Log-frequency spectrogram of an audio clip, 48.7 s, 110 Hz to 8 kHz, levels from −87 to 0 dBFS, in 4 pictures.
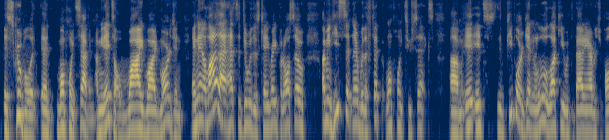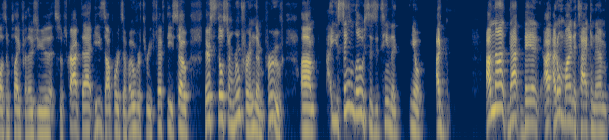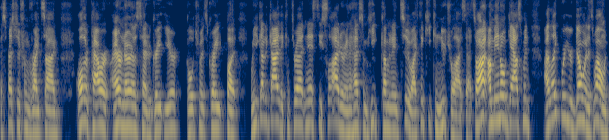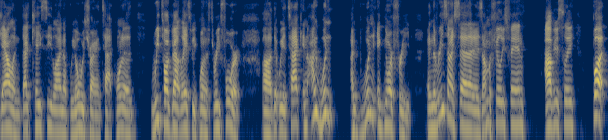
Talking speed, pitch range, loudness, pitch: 245 wpm, 140-180 Hz, -24 LUFS, 160 Hz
